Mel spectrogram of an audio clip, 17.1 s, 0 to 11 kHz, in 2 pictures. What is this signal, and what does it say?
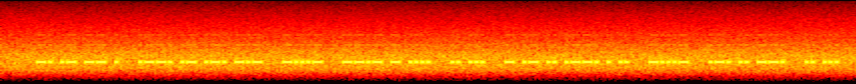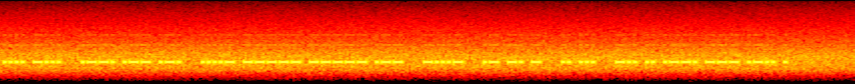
Morse code, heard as a keyed tone, machine-sent, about 40 wpm, 880 Hz, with radio static and a narrow filter. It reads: NAME PARK <BT> QTH IS TAIPEI <BT> RIG IS HB PWR 400W <BT> ANT IS DIPOLE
